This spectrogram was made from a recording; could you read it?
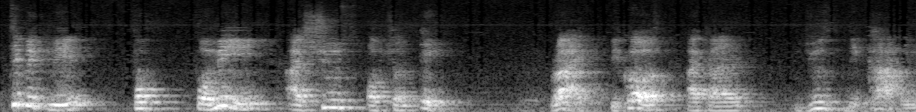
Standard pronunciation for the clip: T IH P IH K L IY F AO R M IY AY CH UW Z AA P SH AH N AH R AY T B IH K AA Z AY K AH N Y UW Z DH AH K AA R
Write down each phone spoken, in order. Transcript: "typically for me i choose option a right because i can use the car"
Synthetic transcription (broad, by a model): T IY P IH K L IY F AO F M IY AY SH UW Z AA P SH AH N AH R AY T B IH K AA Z AY K AH N Y UW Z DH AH K AA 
